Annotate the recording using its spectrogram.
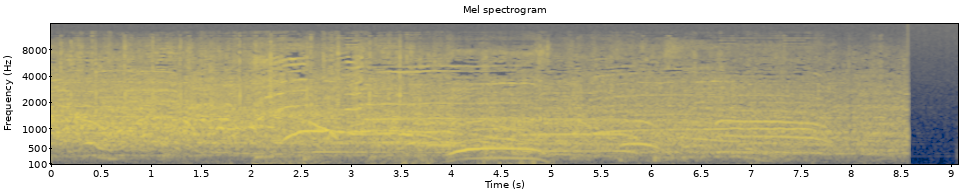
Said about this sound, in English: The booing. Well, at least the crowd is free to boo.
